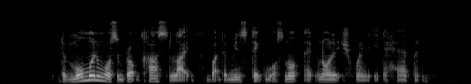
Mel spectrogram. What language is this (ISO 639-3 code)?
eng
